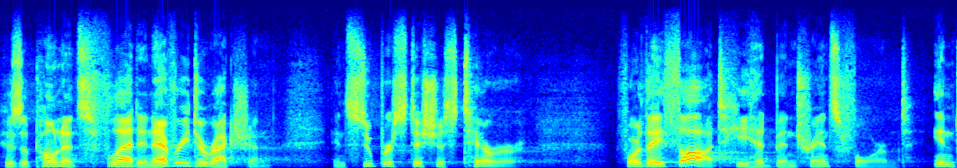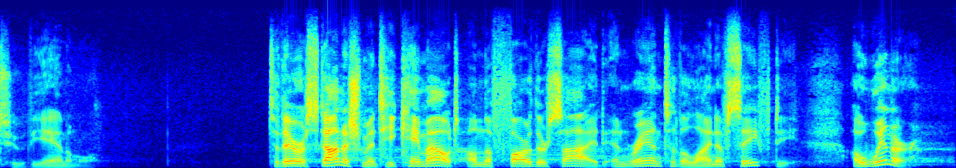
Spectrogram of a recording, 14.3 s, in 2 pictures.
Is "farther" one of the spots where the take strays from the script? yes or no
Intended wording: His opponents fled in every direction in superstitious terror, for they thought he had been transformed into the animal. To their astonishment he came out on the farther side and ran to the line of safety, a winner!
no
